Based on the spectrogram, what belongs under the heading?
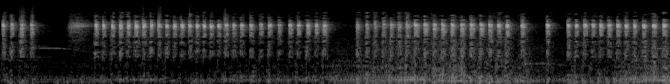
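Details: Javan munia singing in kapas tembak style for songbird contest training: a brief soft whistle, then long steady runs of rapid, very high chips with a short pause midway.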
